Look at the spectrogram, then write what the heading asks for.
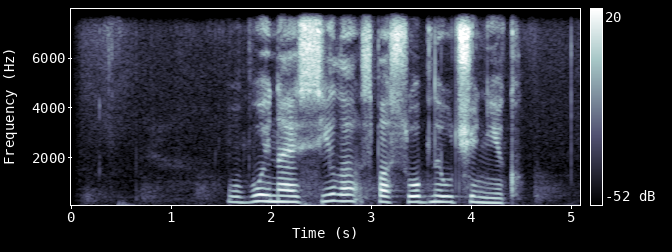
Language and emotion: Russian, neutral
